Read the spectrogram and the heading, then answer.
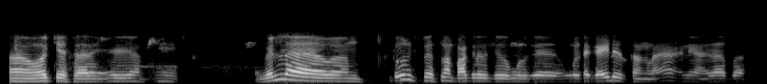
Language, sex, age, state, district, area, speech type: Tamil, male, 30-45, Tamil Nadu, Nagapattinam, rural, conversation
